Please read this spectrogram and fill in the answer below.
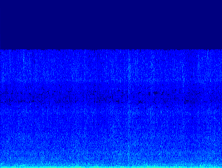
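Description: Steady low electric hum with a hiss, the running noise of fish-room equipment: aquarium pumps and filtration.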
